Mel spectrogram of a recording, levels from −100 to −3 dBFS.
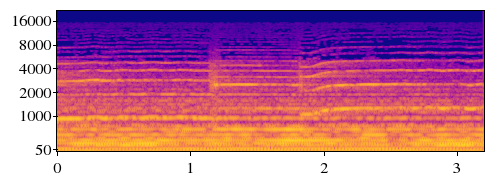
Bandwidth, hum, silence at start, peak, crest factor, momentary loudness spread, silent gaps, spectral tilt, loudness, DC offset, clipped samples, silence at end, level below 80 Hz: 8 kHz; none; 0 s; -2 dBFS; 12 dB; 2 LU; none; -7.5 dB/octave; -16 LUFS; 0.8%; under 0.1%; 0 s; -24 dBFS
